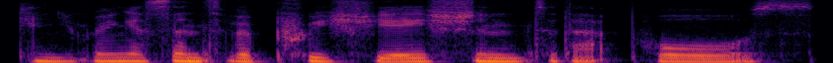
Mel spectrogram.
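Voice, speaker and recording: A woman guiding a breathing meditation, speaking slowly and gently with long pauses. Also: deep voice, completely flat delivery, dry recording, studio quality. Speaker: meditation guide.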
